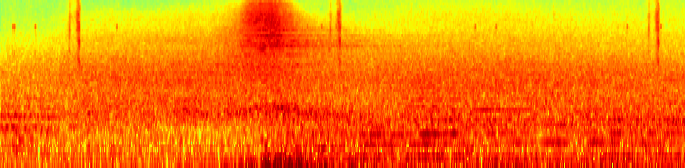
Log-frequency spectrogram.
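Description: Short interface clicks sound a few times.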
